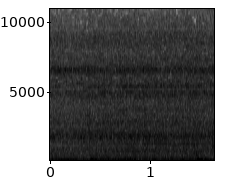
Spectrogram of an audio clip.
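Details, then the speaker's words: Flood-damaged 2007 Cadillac CTS, about 50,000 miles, engine power reduced: idles with two brief small lifts that die at once, won't rev; cause found to be a disconnected throttle position sensor plug. "No, so it's got engine power reduced. It won't even let me clear that. I don't know why that is. I'll have to plug in my scan tool and see. Oh yeah, you can feel it. Won't let me rev it up."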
